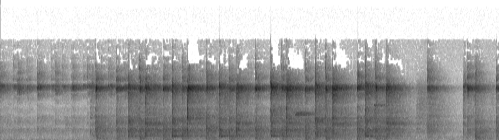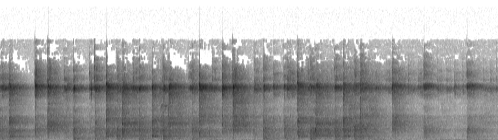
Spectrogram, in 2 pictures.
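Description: Table tennis ball clicking off the rackets and the table in a quick, continuous run of hits during a forehand topspin (loop) drill.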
